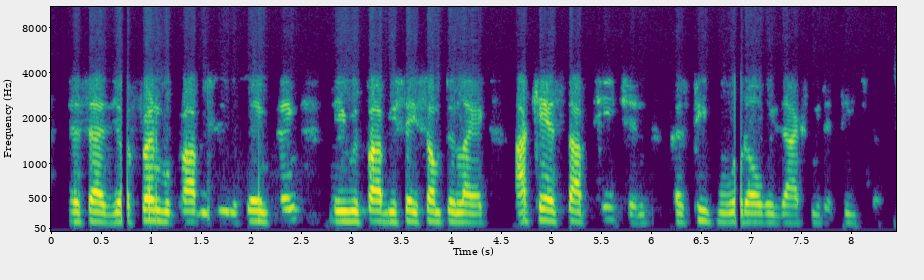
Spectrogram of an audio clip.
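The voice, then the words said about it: American accent. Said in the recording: “he's got an American accent”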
